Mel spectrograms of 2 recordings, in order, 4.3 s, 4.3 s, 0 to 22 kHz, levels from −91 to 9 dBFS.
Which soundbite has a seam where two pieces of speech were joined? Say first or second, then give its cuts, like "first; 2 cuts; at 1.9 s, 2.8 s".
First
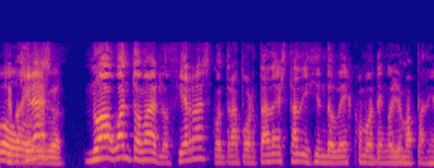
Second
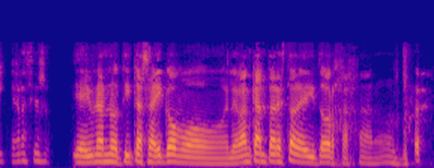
first; 1 cut; at 2.1 s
